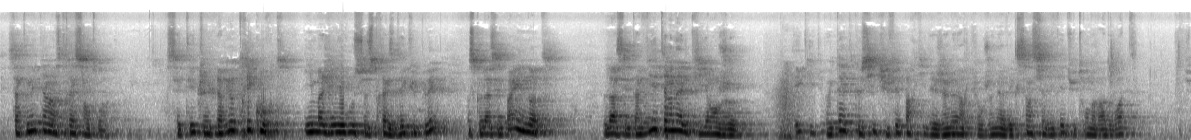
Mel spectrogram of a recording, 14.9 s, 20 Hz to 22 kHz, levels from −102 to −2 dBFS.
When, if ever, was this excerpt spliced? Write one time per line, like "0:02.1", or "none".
0:10.1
